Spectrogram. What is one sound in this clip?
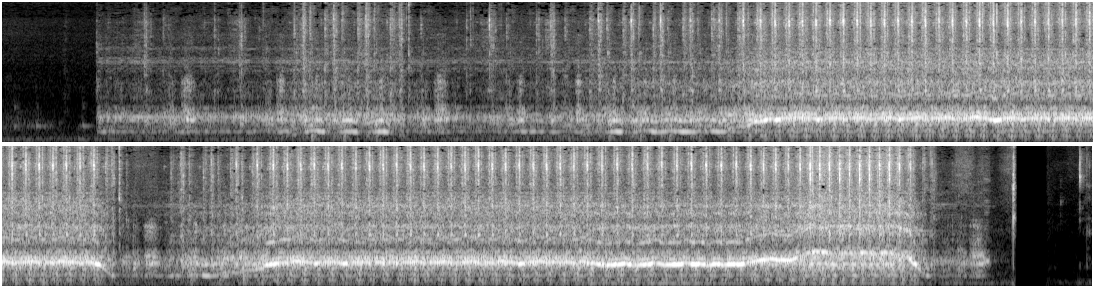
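A sewing machine hums and whirs as it stitches fabric, speeding up and slowing down.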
